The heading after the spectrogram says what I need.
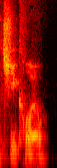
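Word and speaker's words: Qi Coil: And that's spelled Q-I, is the first word, and then coil, C-O-I-L, on your app store.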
